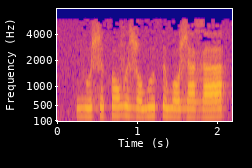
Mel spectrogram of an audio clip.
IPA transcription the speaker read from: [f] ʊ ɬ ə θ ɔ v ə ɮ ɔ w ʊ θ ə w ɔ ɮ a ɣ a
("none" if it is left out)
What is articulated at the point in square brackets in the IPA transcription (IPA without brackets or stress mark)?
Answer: β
